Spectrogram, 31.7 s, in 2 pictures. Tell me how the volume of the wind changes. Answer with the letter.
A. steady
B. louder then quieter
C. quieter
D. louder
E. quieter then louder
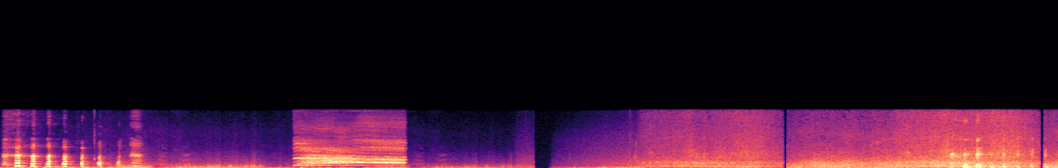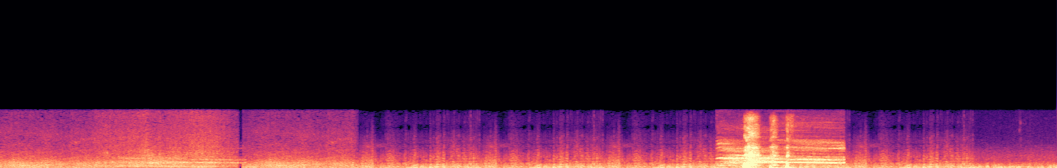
D.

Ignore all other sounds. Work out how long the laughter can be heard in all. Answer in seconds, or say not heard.
5 s.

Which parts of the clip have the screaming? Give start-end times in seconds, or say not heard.
4.4-6.1, 17.9-19.6, 26.6-28.6.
